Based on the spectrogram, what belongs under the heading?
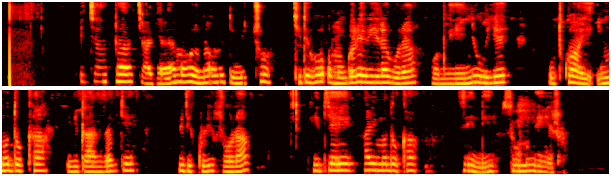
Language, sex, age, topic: Kinyarwanda, female, 25-35, finance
